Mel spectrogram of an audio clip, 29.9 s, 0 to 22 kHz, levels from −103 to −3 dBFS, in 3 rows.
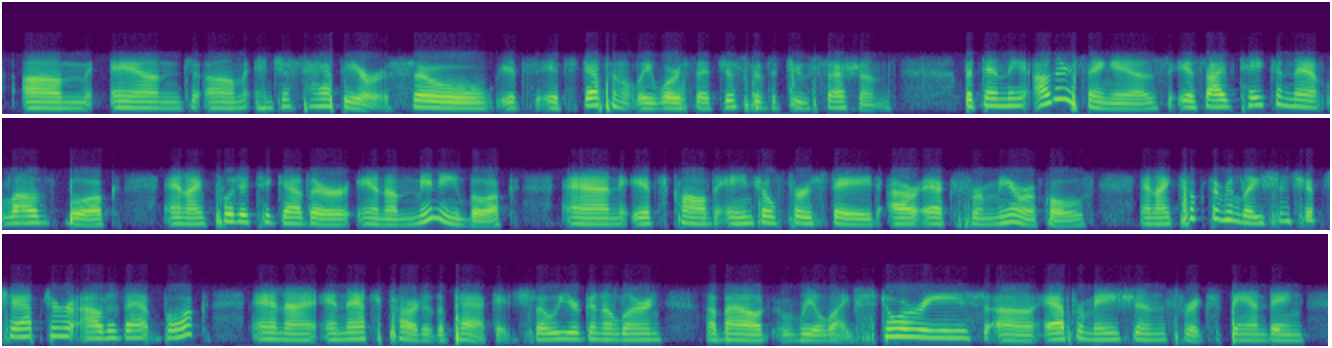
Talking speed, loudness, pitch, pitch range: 155 wpm, -27 LUFS, 180 Hz, 165-205 Hz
